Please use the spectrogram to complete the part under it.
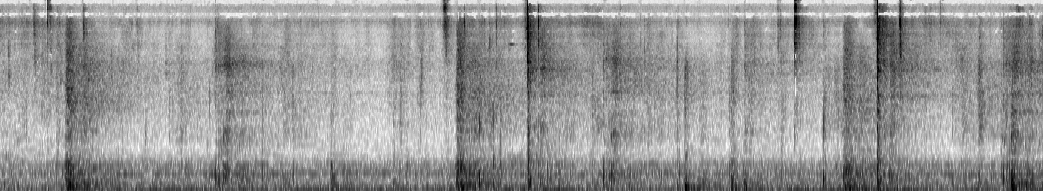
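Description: A tennis ball is struck with a racket, with a sharp pop echoing in a large hall.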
